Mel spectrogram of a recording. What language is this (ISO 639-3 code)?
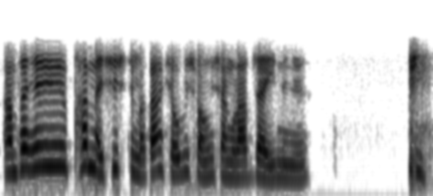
brx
